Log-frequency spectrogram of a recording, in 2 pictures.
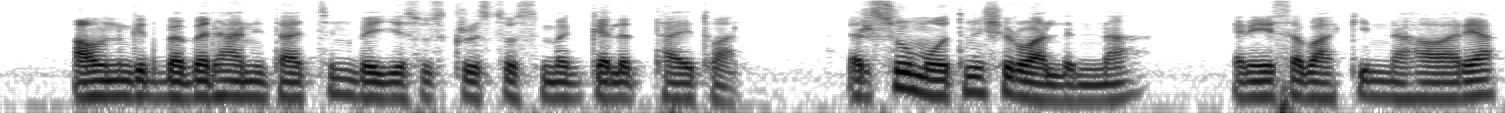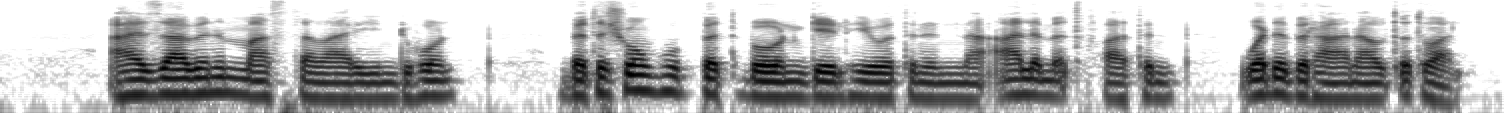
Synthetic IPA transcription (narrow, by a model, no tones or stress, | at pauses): ʔahunɨŋɡɨd̪bəbəd̪hanit̪ʰat͡ʃːɪnbəjːɛsuskɾɨst̪ʰo̞sməɡələt̪ʼt̪ʰajt̪ʰwa̰l | ʔɨɾsumo̞t̪ʰɨnʃɪɾwalːɨnːa | ʔɨne̞jɛsəβakiɨnːaɦawaɾja | ʔa̰hzaβɨnɨmːast̪ʰəmaɾiɨnd̪iɦo̞n | bət̪ʰəʃo̞mhubːət̪bəwɔŋɡe̞lhiwɔt̪ʰɨnɨnːa̰ʔa̰ləmət̪ʼfat̪ʰɨn | wʔɔd̪əbɨɾhanawt̪ʼɨt̪ʰwal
